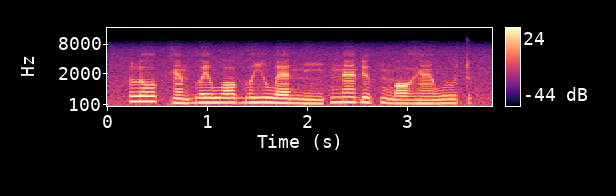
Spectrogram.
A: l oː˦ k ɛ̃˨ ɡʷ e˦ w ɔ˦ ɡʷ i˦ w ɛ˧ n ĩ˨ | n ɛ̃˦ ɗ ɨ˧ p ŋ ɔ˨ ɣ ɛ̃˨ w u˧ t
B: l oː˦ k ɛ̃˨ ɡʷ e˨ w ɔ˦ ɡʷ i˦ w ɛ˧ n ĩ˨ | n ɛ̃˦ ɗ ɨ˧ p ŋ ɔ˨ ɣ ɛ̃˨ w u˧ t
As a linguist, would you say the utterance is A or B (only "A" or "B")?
A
